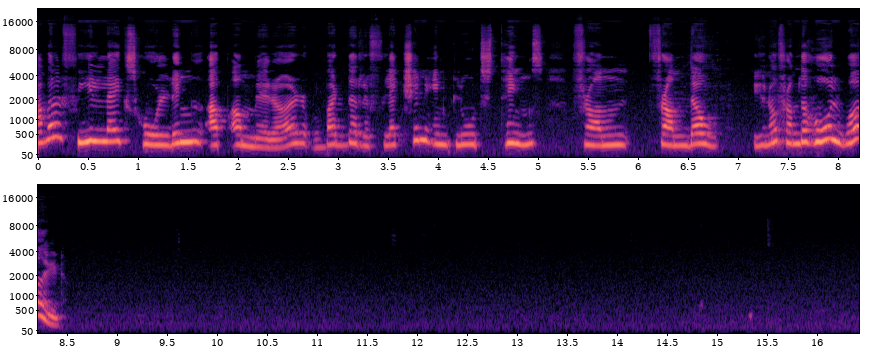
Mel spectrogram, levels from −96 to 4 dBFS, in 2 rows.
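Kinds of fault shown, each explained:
Nothing stood out on listening to this recording.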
